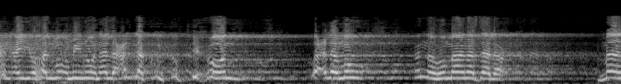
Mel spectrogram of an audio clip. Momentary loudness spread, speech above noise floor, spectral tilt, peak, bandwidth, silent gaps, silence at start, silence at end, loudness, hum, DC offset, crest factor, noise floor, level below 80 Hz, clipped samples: 15 LU; 22 dB; -3 dB/octave; -4 dBFS; 10 kHz; none; 0 s; 0 s; -18 LUFS; none; 0.1%; 14 dB; -39 dBFS; -54 dBFS; under 0.1%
